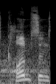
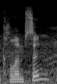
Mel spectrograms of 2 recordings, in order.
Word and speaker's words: Clemson: that's right this is Clemson South Carolina for those of you that are not from here there's an invisible p in Clemson often mispronounced phonetically as Clemson only locals know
